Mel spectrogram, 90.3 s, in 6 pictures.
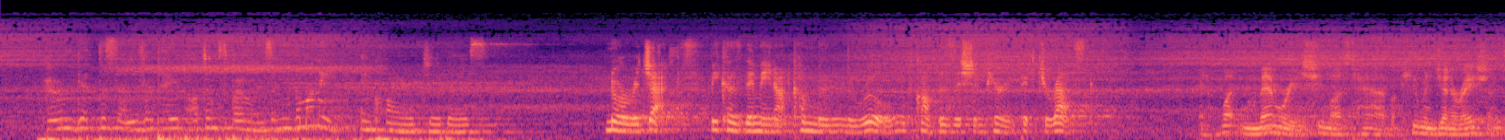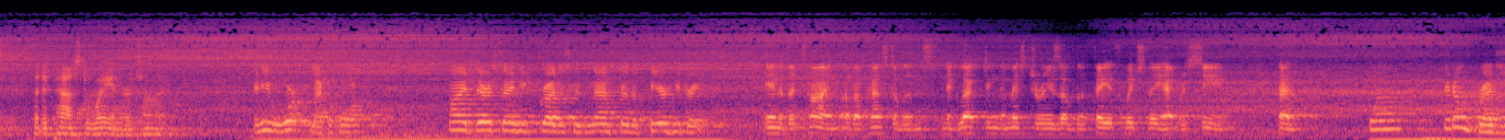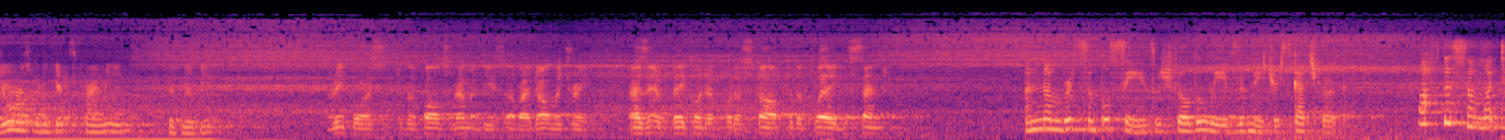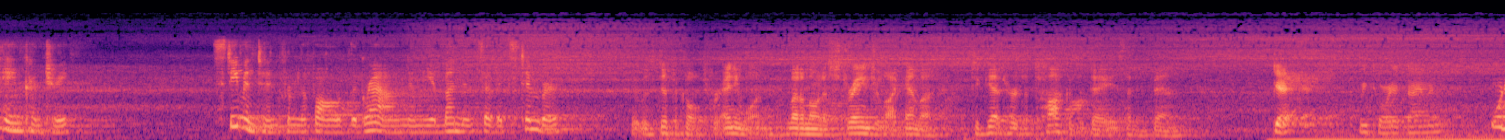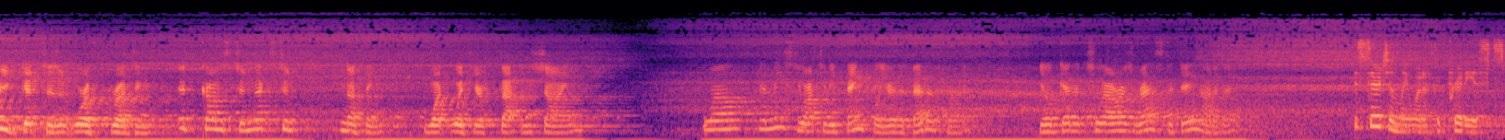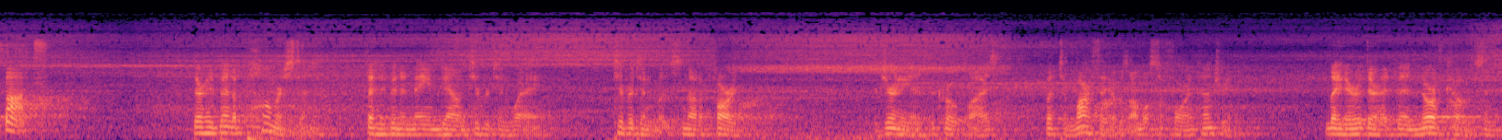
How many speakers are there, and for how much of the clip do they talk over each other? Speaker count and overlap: five, no overlap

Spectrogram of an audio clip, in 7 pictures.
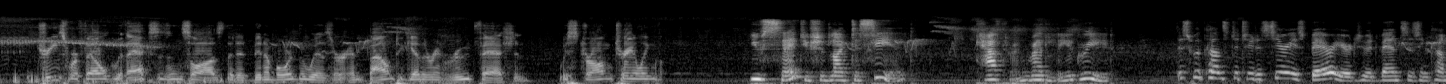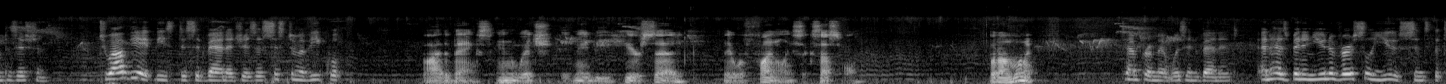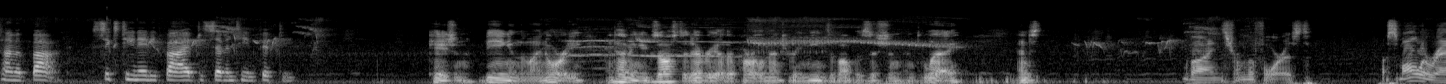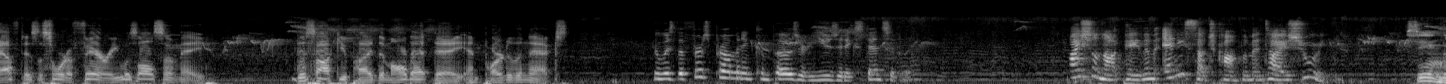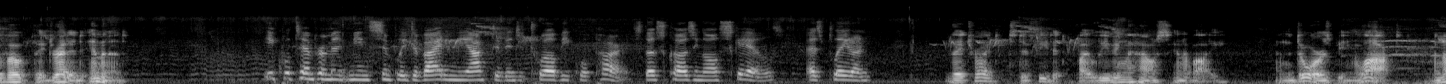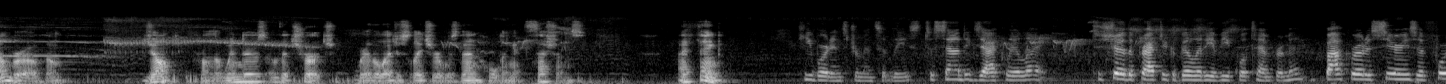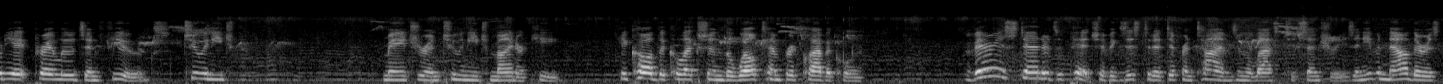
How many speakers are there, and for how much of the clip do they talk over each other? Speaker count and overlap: four, no overlap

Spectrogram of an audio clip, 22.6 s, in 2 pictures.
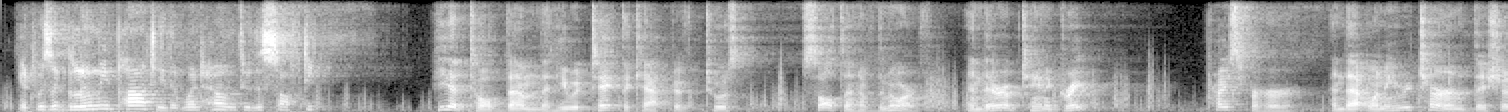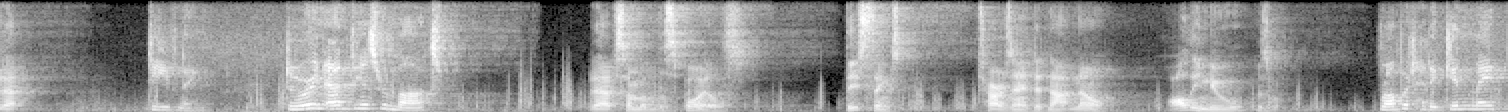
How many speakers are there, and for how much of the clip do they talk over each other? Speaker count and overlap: two, no overlap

